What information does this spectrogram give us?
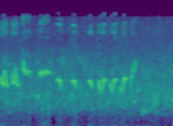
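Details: White-rumped shama song from a masteran tutor recording for training competition birds: a quick run of clear, slurred whistled notes, each rising or falling, delivered in a rapid series of about a dozen over two seconds.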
